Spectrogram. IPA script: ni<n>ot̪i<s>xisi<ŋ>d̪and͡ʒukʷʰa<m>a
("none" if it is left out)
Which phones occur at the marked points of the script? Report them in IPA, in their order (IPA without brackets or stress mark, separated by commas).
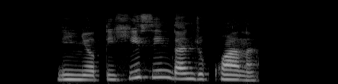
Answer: ɲ, none, n, n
